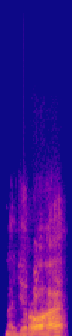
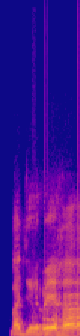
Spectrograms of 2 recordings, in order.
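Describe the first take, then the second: First: The vowel after the r is an open o. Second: The vowel after the r is an e. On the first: This is the ordinary Arabic reading. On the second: This is the special reading this verse calls for. "dia dilencengkan sedikit lidah ya menjadi majreha"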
